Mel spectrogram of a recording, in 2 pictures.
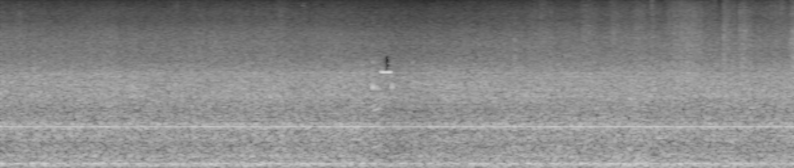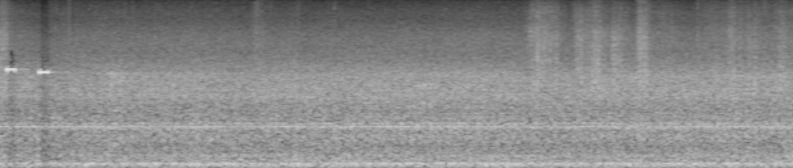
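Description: A fire engine's pump hums steadily.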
